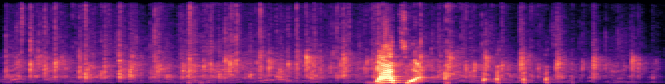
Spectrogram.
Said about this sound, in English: Fact, that's the part where you clap.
